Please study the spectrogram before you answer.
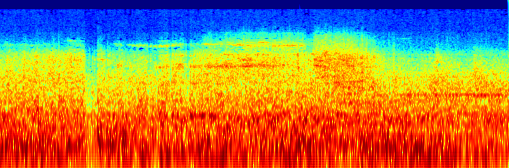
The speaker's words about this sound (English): It's our stop. We've got to get off the subway.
